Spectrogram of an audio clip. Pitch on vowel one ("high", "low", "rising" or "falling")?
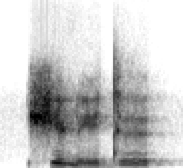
falling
